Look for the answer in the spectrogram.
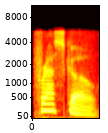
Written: fresco

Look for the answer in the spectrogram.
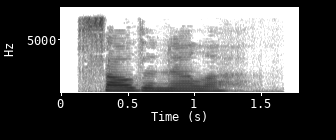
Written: soldanella

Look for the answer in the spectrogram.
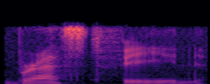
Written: breast-feed

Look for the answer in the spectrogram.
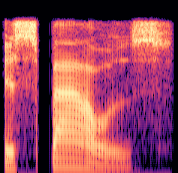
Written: espouse

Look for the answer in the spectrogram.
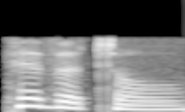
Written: pivotal

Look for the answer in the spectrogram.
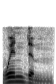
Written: Windham

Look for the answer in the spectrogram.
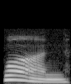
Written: wan

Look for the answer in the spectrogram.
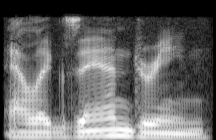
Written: alexandrine

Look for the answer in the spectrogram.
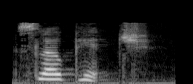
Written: slopitch

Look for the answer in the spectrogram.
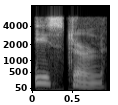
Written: eastern

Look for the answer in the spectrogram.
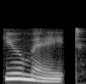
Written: humate

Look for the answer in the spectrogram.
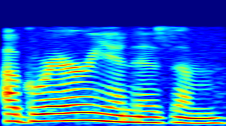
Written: agrarianism

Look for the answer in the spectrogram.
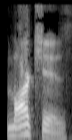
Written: marches

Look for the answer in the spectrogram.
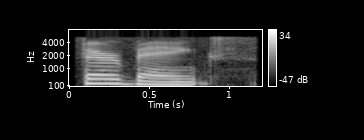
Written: Fairbanks

